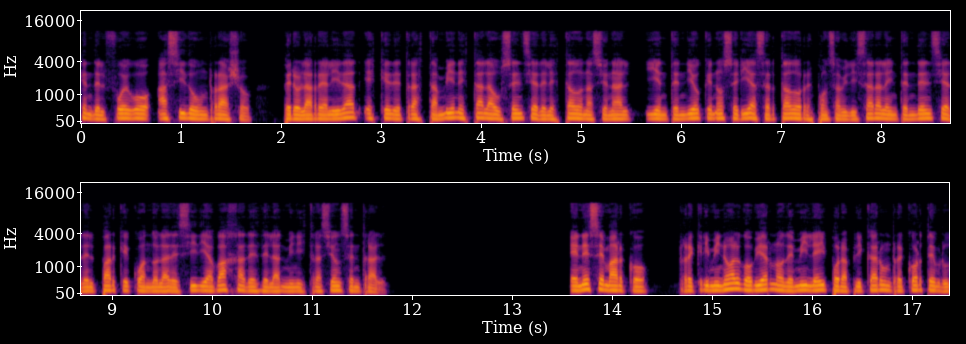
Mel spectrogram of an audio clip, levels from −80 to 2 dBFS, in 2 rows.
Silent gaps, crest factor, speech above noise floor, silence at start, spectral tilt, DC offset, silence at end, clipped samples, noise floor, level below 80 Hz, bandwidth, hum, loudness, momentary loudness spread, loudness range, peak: 11.91-13.56 s; 16 dB; over 69 dB; 0 s; -6.5 dB/octave; under 0.1%; 0 s; under 0.1%; under -90 dBFS; -48 dBFS; 12 kHz; none; -22 LUFS; 6 LU; 4 LU; -6 dBFS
